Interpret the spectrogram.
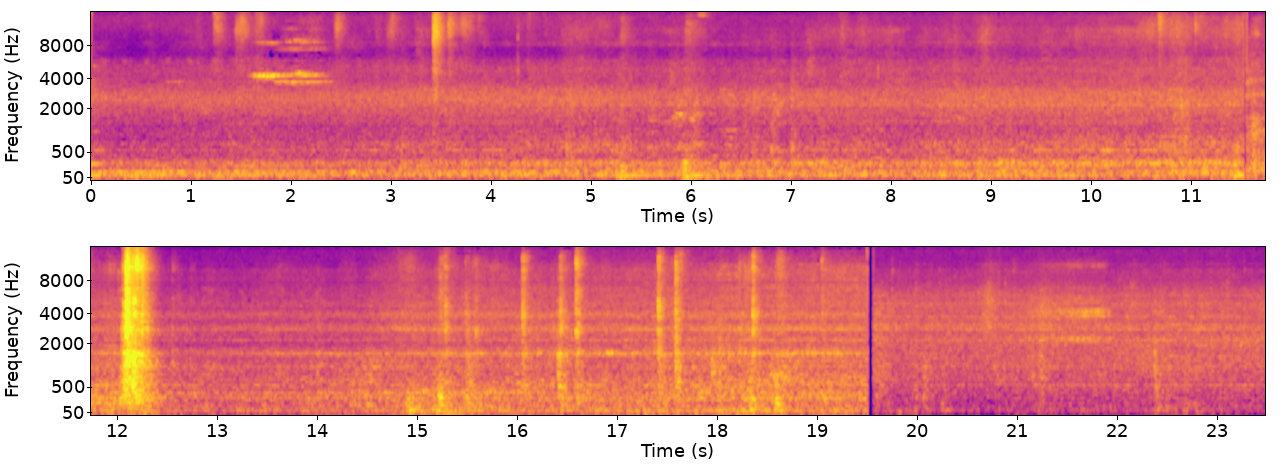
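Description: Passenger train running, heard from inside the coach: a steady low rumble of wheels on track with scattered clacks, and one loud short burst of noise about twelve seconds in. Near the end the sound drops suddenly to a quieter running noise.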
